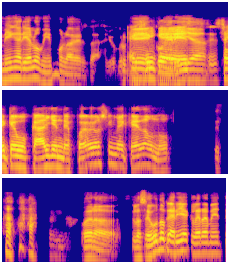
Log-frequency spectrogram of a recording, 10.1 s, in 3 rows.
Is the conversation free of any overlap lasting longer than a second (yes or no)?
no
